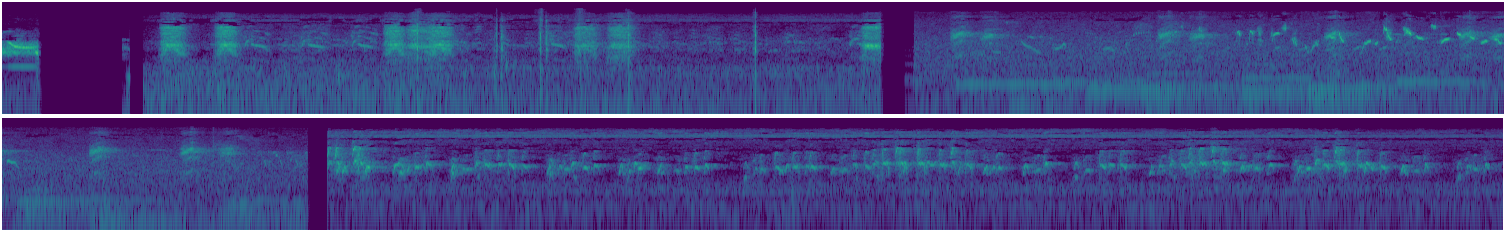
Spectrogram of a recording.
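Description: Small birds chirping and calling in three stretches separated by abrupt cuts. The middle stretch is a thinner, higher twittering over faint low held tones, and the last has a steady high hiss behind the chirps.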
